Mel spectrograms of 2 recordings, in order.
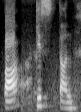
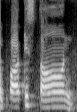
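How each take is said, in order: First: पाकिस्तान in three unforced beats, paa, kis, taan; slow पाकिस्तान with clean gaps between syllables; natural syllable split. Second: पाकिस्तान with syllables dragged out in a forced way; labored, drawn-out पाकिस्तान; forced pronunciation. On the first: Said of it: "जुबान को बोलते हुए". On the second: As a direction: overdo पाकिस्तान as a wrong example, stretching the last taan. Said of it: "जोरी जबरदस्ती नहीं बनाएंगे". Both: Shown as a demonstration.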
